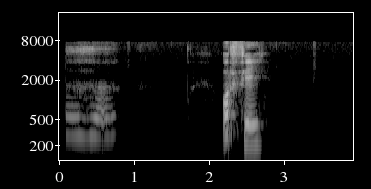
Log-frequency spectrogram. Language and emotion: Russian, neutral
